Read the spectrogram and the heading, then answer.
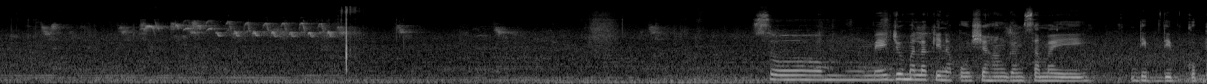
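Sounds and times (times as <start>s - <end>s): small bird chirping: 0.4s - 5.2s
sharp click: 3.4s - 3.7s.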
